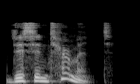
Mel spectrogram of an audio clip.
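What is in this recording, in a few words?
"disinterment", English, British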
